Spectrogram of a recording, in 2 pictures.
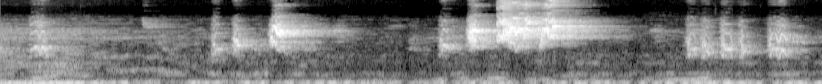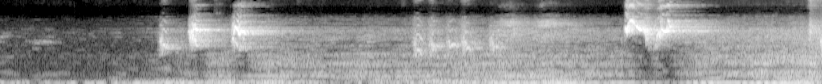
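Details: Long-tailed shrike in full song packed with fill-in phrases, giving scattered harsh chirps, grating buzzes and brief squawky notes separated by short pauses, with a constant low rumbling hum beneath.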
